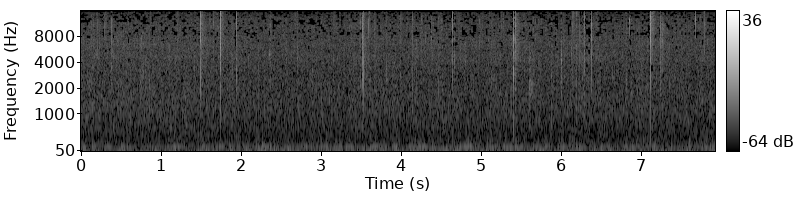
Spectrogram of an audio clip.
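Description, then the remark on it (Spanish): Steady rain pours down outside alongside a crackling fire, with frequent sharp pops and snaps over a continuous dense hiss. No voices, just an even, unbroken wash of sound. “El sonido del fuego junto con el sonido de la lluvia te hacen sentir tranquilo, muy relajado y contemplativo.”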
